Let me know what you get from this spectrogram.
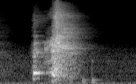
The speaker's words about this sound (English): Oh, I gotta sneeze.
